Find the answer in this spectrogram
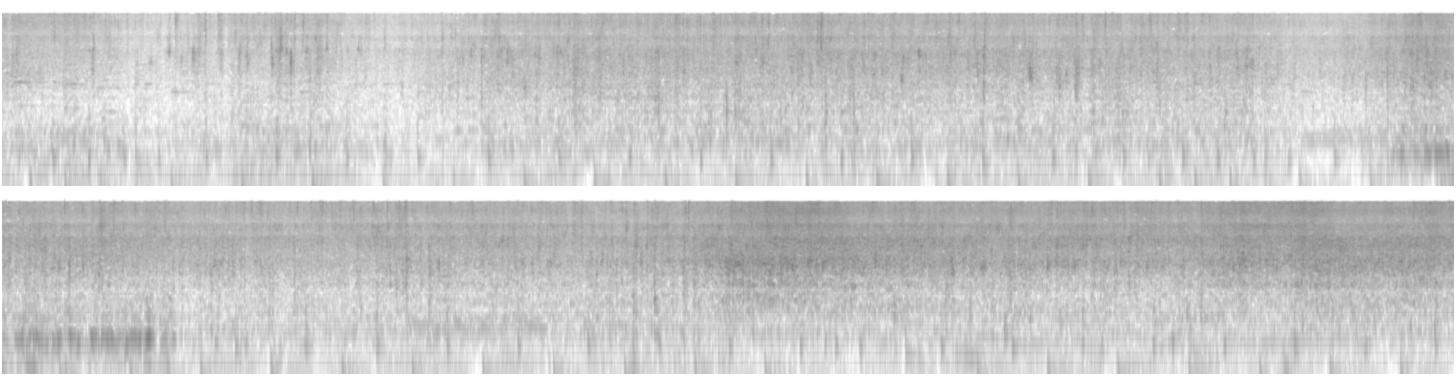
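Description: Breaded beef cutlets frying in oil in a parchment-lined frying pan: a steady crackling sizzle. It grows louder, rising about halfway and again in the last third.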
